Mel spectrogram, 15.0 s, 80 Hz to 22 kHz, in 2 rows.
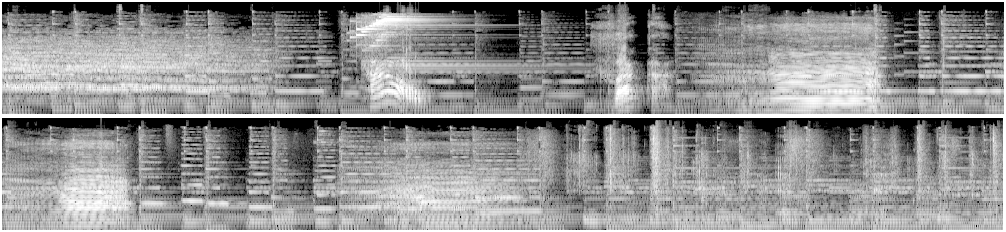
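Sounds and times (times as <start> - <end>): light background music: 0.0 - 15.0
cow mooing: 5.2 - 6.7, 7.4 - 8.7, 10.1 - 11.5.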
